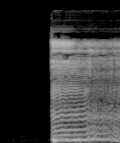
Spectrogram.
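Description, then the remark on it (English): After a short silence, an Alexa smart speaker plays a fart sound effect on voice command: an abrupt, buzzy, wet and squeaky blast that holds steady for under a second, with no voices. “Alexa, fart.”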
